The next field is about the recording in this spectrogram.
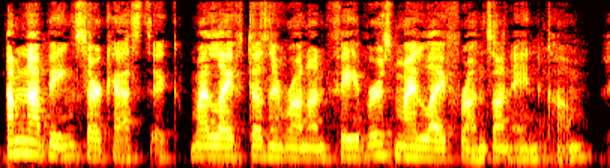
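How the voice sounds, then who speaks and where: A woman's voice: sits low, fairly even intonation, moderate pace, pushed and bright, a little hiss or hum. A woman playing an assertive, sardonic office employee in a workplace comedy skit, speaking firmly, bluntly and with sarcasm. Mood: matter-of-fact, firm. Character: assertive, sardonic female office employee who refuses unpaid work.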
